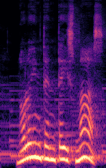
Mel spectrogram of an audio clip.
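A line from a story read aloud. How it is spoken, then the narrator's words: Shouting. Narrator (Spanish): gritaban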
